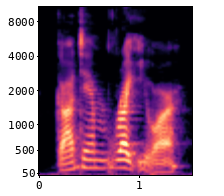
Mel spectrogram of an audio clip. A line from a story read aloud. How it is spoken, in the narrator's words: Jack growls, breath hot in Reese's ear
